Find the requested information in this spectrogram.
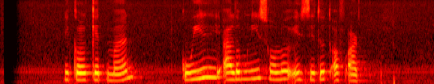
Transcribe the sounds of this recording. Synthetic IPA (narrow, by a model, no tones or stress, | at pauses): nikɔlkɛt̪̚man | kuwialumnisoloʔinst̪it̪ut̪ɔfart̪̚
